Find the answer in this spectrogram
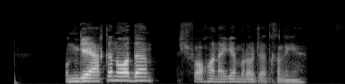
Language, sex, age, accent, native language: Uzbek, male, 18-24, Qashqadaryo, Uzbek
